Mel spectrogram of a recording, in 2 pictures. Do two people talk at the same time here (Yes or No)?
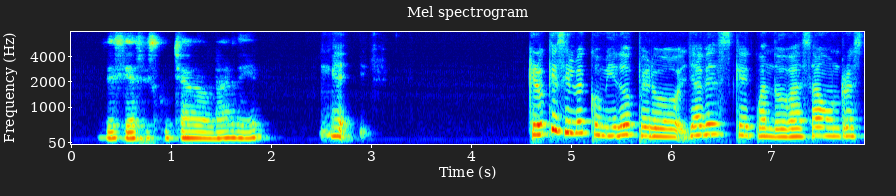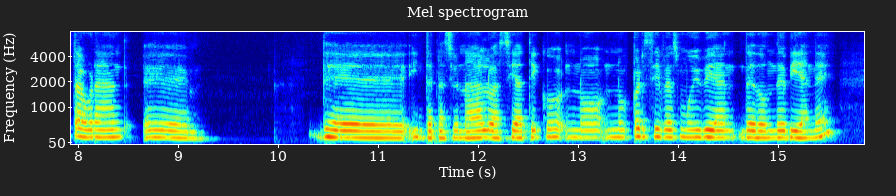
No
